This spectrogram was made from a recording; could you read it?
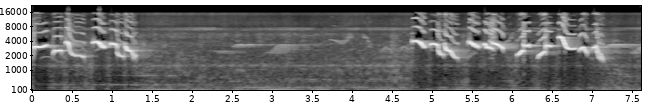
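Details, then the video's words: Oriental magpie-robin singing, played to coax a stressed bird that has stopped singing: rapid clusters of bright whistled notes with sharp falling slurs, a silent gap of about three seconds, then a longer run of loud whistles. "PANCINGAN SANGAT CEPAT MEMULIHKAN KACER SETRES MACET BUNYI LANGSUNG GACOR"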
